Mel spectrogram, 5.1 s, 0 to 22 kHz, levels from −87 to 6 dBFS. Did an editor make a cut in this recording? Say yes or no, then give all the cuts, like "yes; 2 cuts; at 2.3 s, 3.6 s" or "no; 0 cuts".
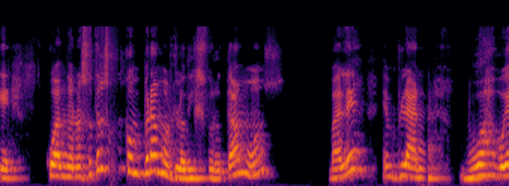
no; 0 cuts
